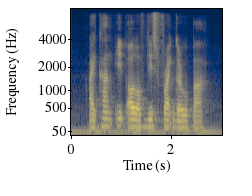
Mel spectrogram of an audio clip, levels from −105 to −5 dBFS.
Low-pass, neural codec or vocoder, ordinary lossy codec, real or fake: 7.2 kHz; codec, 16 kHz, 0.9 kbps, LongCat-Audio-Codec; none; fake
